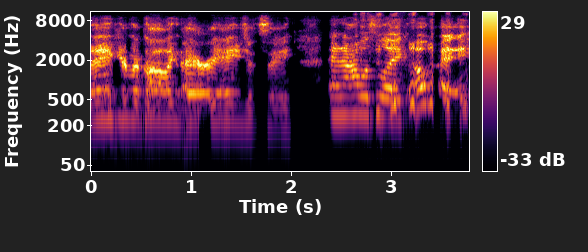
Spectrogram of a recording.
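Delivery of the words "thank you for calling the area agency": rough voice of a lifelong smoker. Recalling a woman at the area agency answering the phone, imitating Gertie's smoker voice. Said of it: "she sounded like she'd been around truckers her whole life".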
